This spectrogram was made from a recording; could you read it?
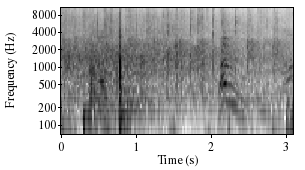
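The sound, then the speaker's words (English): A church audience applauds a preacher as he comes to the stage, a dense, even wash of clapping for about three seconds with a couple of brief rising voices or whoops cutting through it. “Give this man a round of applause.”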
